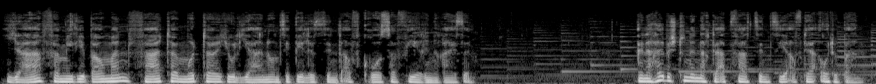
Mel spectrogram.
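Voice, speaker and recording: An actor narrating a 1980s German children's radio play as a measured storyteller. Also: male voice, medium pitch, close to an everyday voice. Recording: loud music behind voice.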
